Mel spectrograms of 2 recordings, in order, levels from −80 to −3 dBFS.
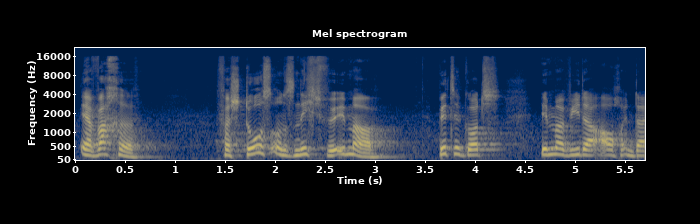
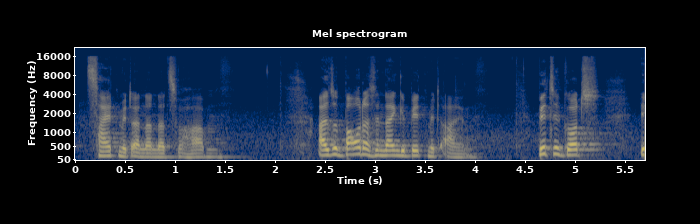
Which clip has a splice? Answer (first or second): first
